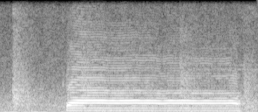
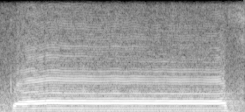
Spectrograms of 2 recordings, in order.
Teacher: কাফটা উচ্চারণ হয় জিহ্বার গোড়া থেকে একটু সামনে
